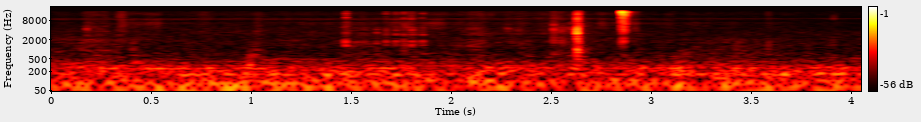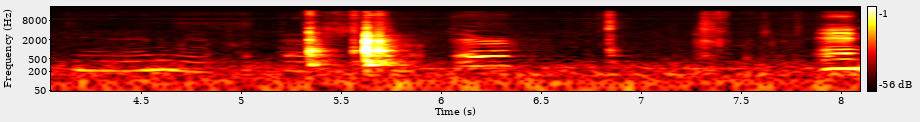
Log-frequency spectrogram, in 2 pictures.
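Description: Faint rustling and small clicks of a sterile instrument pouch being handled as surgical scissors are drawn out with metal forceps. About five and a half seconds in there is one sharp metallic click, the loudest sound, as the instruments knock together.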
